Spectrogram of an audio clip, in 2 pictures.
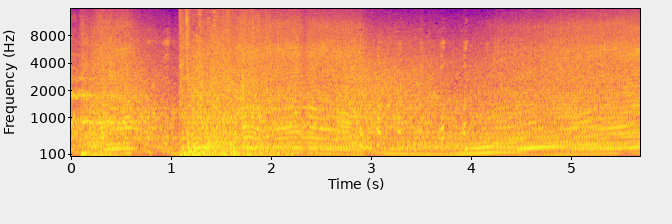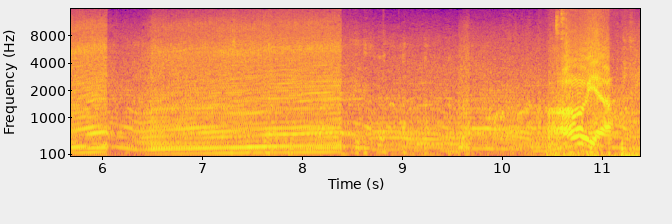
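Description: Race cars drifting on a track lined with tire barriers: engines rev and change pitch while tires squeal through the turns, loud and close, with talking over it.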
